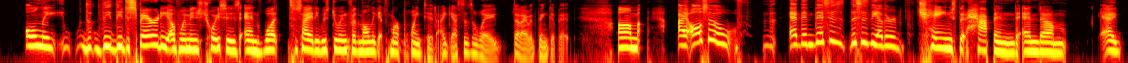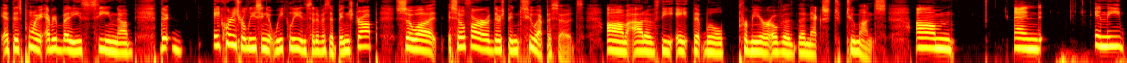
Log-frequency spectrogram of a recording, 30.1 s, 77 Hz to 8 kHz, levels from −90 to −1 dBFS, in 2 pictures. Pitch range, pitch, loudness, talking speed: 185-255 Hz, 215 Hz, -21 LUFS, 180 wpm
